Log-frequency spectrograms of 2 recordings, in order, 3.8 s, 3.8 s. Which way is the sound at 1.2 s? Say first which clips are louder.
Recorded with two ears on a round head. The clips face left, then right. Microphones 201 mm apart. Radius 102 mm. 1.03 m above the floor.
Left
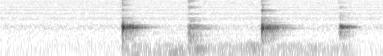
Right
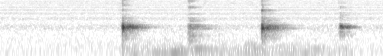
Left 1 dB; 10° left (ahead or behind).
